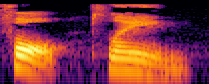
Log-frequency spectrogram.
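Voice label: "fault plane", English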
